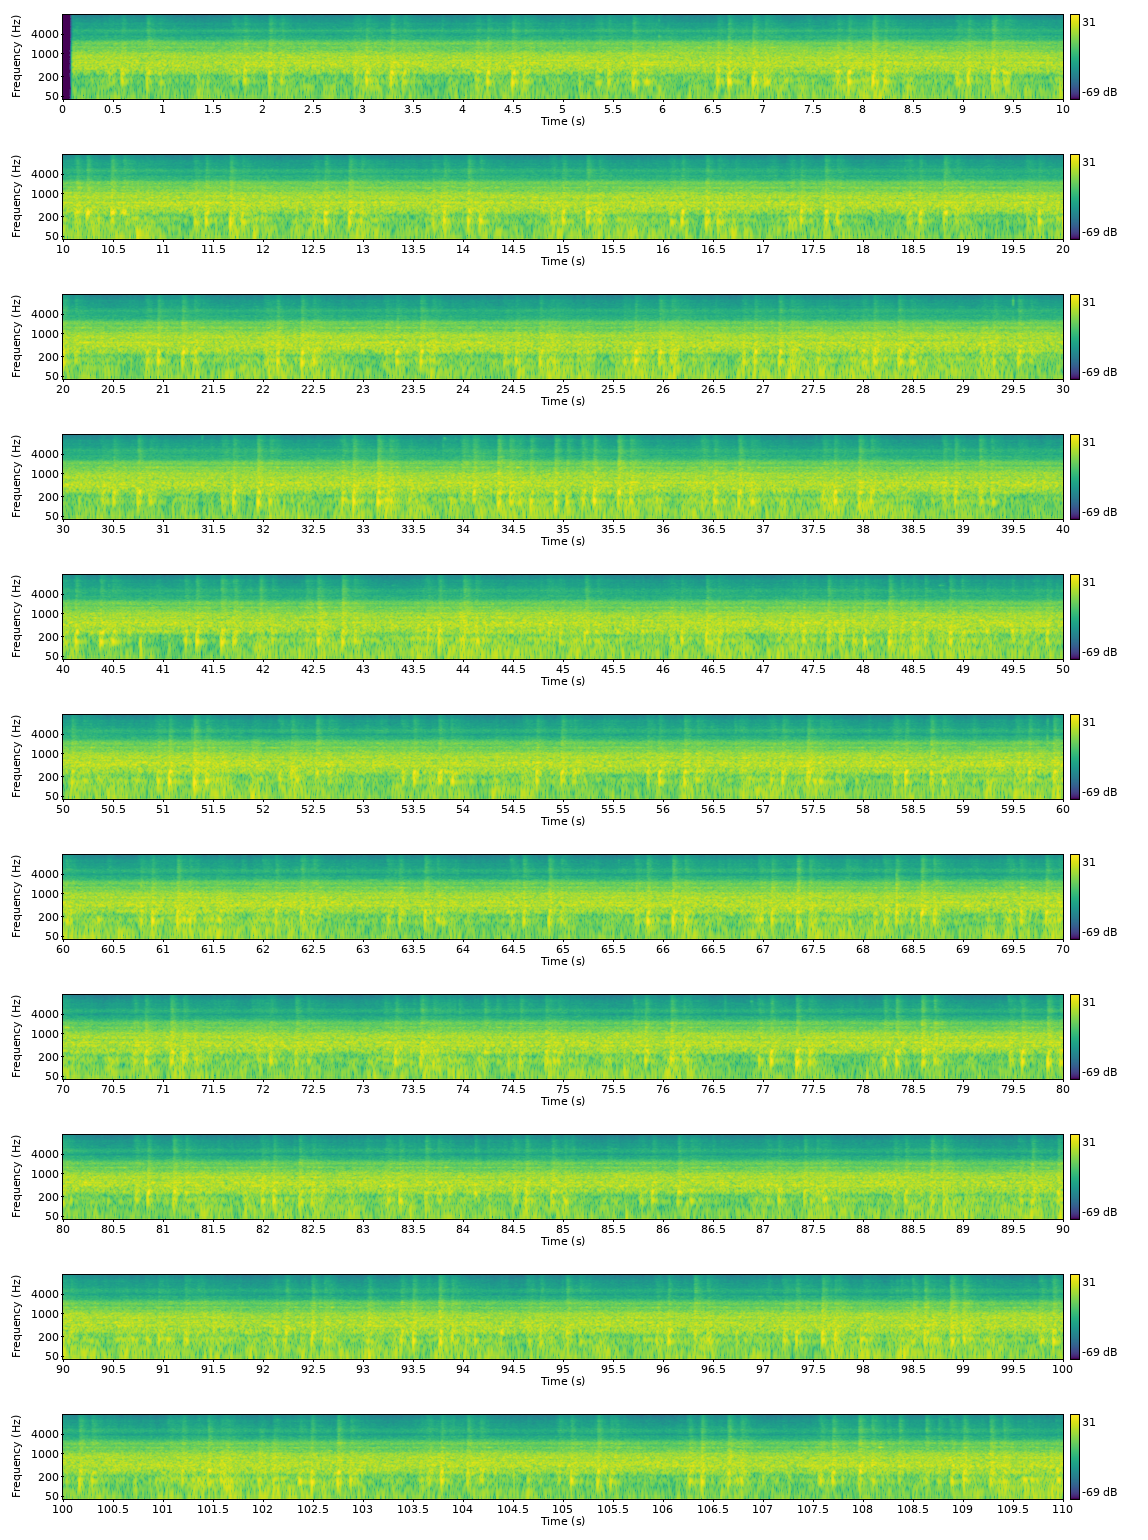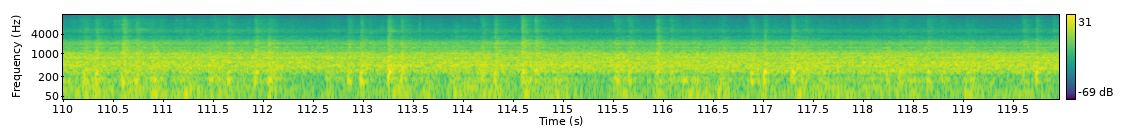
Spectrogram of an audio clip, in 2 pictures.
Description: Звуки поезда
Звук эшелона, громкий уход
